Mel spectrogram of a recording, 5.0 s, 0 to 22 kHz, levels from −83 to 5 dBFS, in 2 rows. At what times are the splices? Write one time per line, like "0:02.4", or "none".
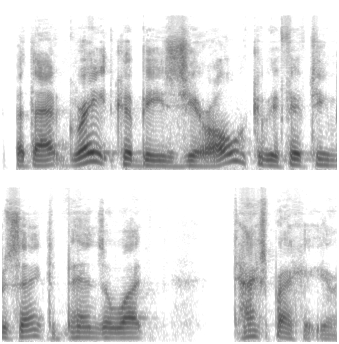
0:02.8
